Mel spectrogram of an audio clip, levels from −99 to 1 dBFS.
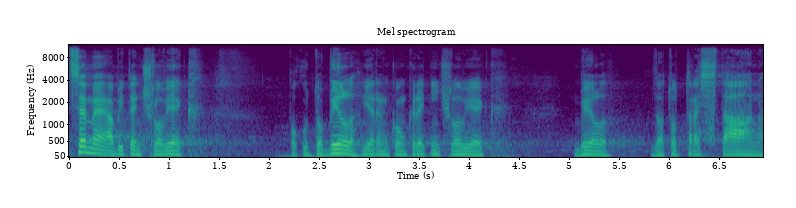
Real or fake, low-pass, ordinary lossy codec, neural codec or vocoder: real; 10.8 kHz; Opus, 64 kbps; none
